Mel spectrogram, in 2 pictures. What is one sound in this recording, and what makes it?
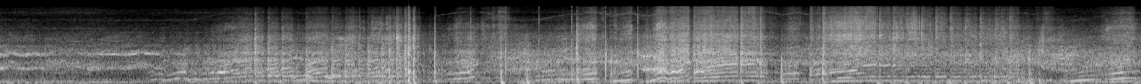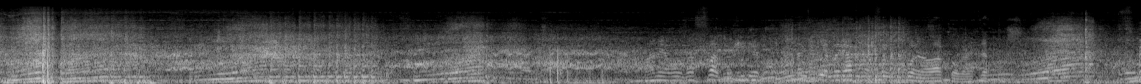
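A car engine revs hard and whines up and down in pitch.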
